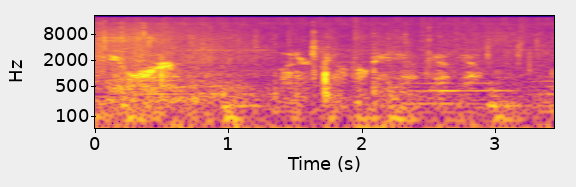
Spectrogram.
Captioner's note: whispering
